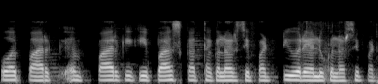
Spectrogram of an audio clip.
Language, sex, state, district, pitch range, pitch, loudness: Hindi, female, Uttar Pradesh, Varanasi, 185-200 Hz, 195 Hz, -15 LUFS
